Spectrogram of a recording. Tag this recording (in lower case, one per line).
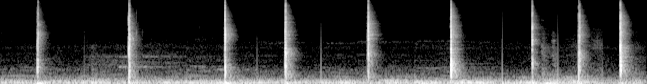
hands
